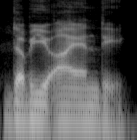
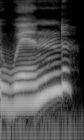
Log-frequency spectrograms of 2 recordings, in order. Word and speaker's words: wind: W I N D can be wind rhyming with send. That's the noun. Moving air. Or wind rhyming with find. That's the verb meaning to turn or coil something like winding a clock or a string.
